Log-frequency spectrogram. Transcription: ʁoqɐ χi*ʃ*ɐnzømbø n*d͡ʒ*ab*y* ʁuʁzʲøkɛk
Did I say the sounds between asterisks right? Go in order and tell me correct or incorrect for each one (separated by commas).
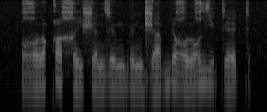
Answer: correct, correct, correct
